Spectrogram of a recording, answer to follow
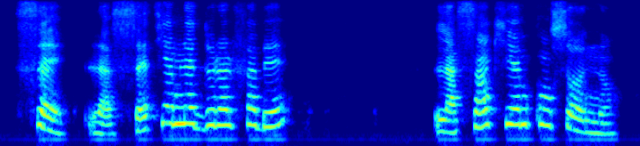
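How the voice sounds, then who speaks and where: A woman speaks at a very slow pace with long, frequent pauses. Her high pitch swings very widely. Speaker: whistleblower and therapist. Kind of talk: interview.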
